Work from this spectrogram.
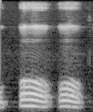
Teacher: आपके होट आगे को जाकर गोल हो रहे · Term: वृताकार, वृत्ताकार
